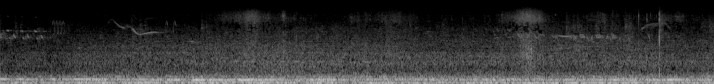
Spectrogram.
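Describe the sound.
A train drives on with a steady, continuous low rumble and a droning hum, holding an even loudness for about seven seconds with no voices.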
